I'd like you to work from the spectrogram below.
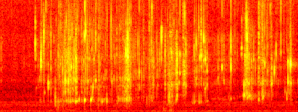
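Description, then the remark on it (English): Whiskey is poured steadily from a bottle into a glass of ice, with bright splashing, gurgling and small crackles and clinks throughout. It's fairly quiet, with no one speaking. “That is probably the best audio recording of a pour I thought I was going to get out of that situation.”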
